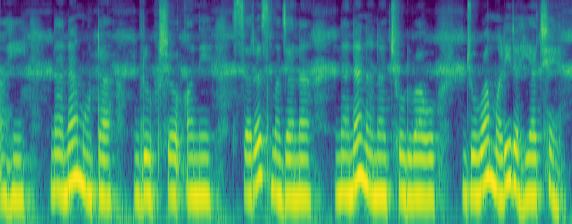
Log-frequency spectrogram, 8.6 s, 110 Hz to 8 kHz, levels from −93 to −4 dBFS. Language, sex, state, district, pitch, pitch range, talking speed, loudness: Gujarati, female, Gujarat, Valsad, 200 Hz, 195-210 Hz, 100 wpm, -13 LUFS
